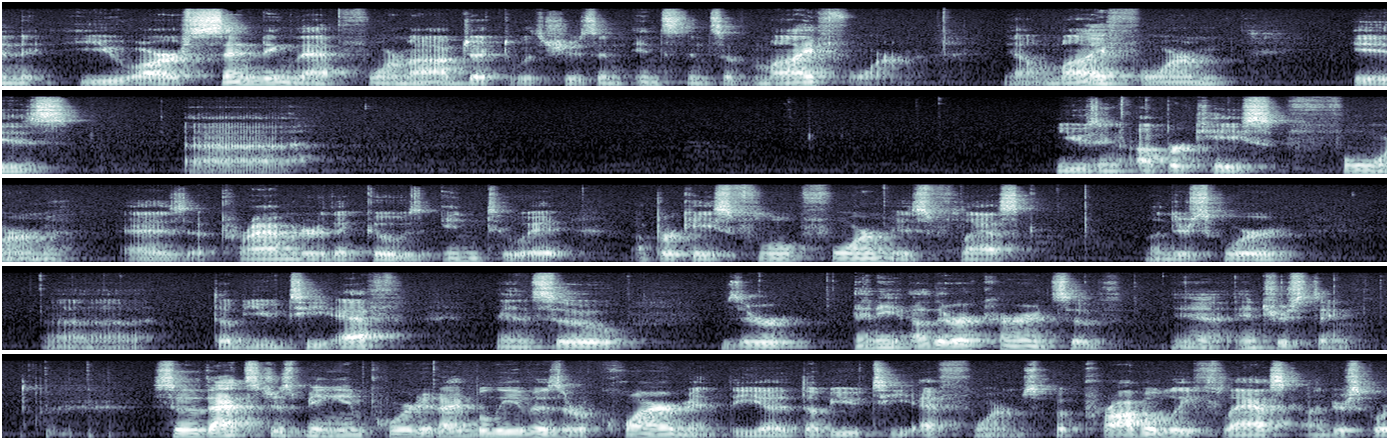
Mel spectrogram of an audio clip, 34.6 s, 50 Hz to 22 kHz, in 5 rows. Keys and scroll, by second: 1.9 Right, 3.6 Left, 4.7 Up, 6.9 Up, 7.8 Left, 10.9 Up, 11.7 Right, 13.1 Left, 13.8 Right, 16.7 Up, 17.9 Down, 18.6 Up, 19.2 Left, 20.5 Right, 22.2 Down, 22.8 Left, 23.6 shift+Left, 25.1 shift+8.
